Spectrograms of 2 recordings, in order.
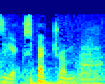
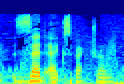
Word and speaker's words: ZX Spectrum: and ZX Spectrum. Or sorry, ZX Spectrum. I have to say it right.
